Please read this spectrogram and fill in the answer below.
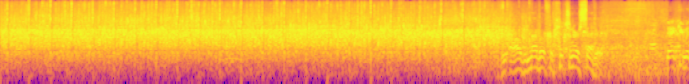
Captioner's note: applause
